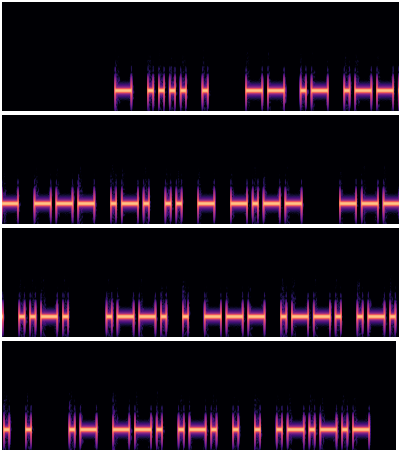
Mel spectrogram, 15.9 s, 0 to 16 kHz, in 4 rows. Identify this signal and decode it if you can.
Morse code, heard as a keyed tone, about 21 wpm, 700 Hz. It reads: THE MAJORITY OF PEOPLE AGREE.
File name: practice / 22wpm / Sentences with 3-Word Phrases - 22wpm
